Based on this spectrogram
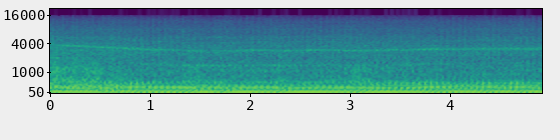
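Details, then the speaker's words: CBR600 four-cylinder carbureted engine in reverse trike after reconnecting fuel line and closing float bowl drains: steady even hum, smooth regular firing, no knocks or misses; normal running. "let's go finally working only took me all day"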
